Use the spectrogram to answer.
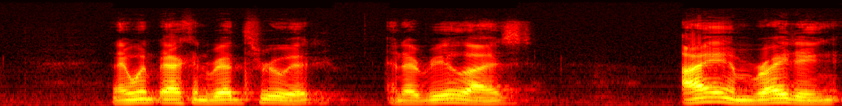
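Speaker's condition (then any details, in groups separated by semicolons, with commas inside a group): Parkinson's disease; age 74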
